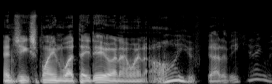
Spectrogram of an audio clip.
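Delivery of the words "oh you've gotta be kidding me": high, soft disbelief; half-laughing can't believe it; mock incredulous gasp. Hearing the poo dollar explained.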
